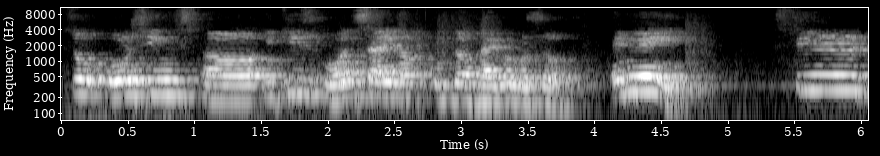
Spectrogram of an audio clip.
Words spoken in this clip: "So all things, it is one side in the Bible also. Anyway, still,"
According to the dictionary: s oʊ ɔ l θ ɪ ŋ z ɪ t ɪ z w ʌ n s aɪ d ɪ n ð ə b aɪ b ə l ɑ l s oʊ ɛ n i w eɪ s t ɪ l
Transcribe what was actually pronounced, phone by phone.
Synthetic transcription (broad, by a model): s oʊ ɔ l s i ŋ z ɪ t ɪ z w ʌ n s aɪ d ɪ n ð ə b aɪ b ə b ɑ s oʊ ɛ n i w eɪ s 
